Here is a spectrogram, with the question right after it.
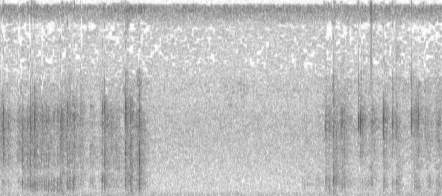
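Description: Fingertips and nails scratch and rub across the sequins of a small, closed, soft, black sequin-covered fabric zippered makeup bag held on a wooden table. Crisp, bright crinkling and rustling comes in quick bursts, goes quiet for about a second and a half, then picks up again.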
